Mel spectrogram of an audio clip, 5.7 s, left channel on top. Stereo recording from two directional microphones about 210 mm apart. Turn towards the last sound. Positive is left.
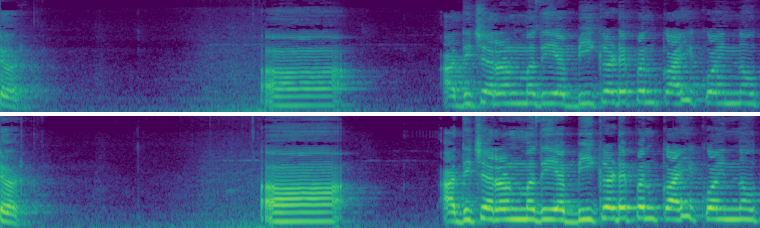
turn(degrees=-40)  # may be behind; listen again after turning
